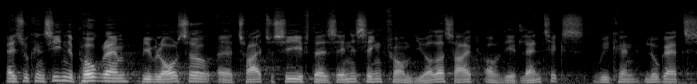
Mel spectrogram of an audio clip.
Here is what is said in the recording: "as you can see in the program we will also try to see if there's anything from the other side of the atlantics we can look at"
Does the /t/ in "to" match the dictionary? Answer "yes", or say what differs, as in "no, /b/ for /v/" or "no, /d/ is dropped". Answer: no, /s/ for /t/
